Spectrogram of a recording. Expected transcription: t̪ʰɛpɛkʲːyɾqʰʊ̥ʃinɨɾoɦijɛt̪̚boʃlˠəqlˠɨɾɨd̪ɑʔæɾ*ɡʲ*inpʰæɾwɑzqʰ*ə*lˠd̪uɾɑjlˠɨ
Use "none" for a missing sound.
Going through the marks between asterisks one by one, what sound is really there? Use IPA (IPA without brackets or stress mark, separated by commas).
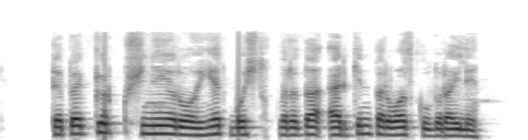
kʲ, ə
